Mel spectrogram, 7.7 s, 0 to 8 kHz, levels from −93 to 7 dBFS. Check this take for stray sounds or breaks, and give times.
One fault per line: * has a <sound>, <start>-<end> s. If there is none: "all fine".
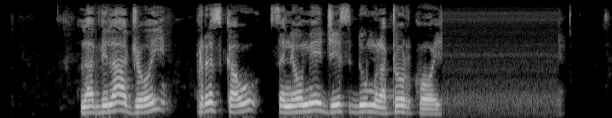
all fine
